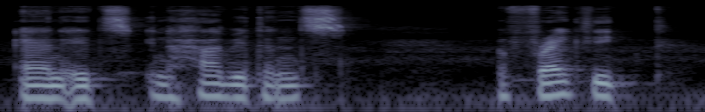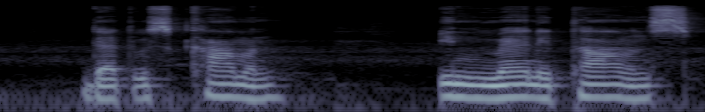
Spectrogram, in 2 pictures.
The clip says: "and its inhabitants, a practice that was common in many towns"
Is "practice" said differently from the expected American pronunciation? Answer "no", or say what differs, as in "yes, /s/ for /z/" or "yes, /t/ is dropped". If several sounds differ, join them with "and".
yes, /f/ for /p/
